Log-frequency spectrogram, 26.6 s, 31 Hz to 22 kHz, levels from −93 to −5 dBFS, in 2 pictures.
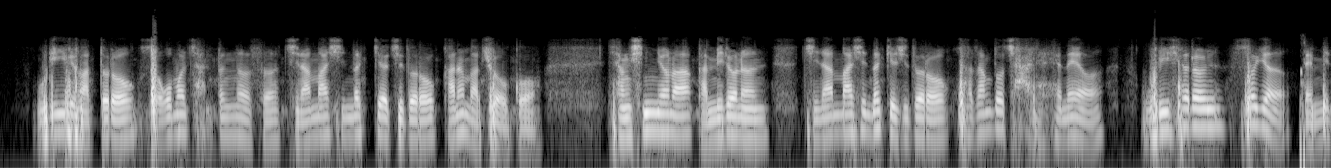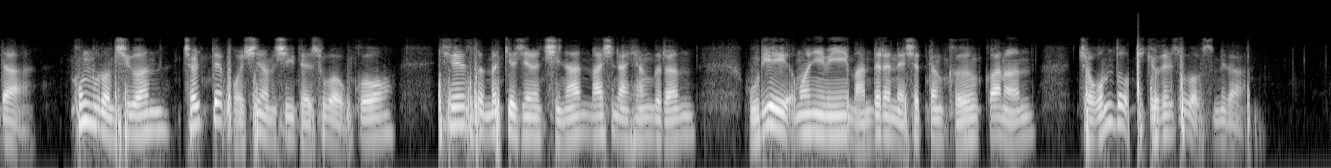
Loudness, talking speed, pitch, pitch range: -20 LUFS, 275 characters per minute, 115 Hz, 105-130 Hz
